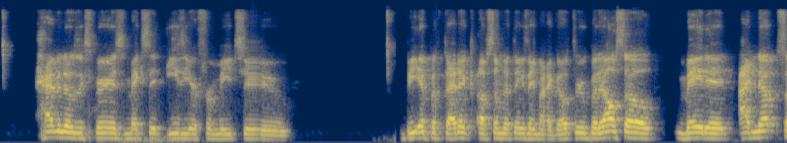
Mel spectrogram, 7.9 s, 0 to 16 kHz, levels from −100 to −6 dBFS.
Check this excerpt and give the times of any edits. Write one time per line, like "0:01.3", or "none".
0:04.0
0:06.6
